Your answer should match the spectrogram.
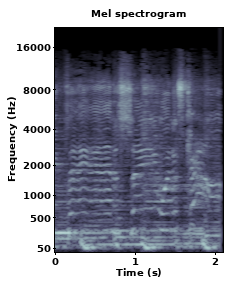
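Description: Live country song: a man singing with vibrato over a strummed acoustic guitar, with a drum beat behind.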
